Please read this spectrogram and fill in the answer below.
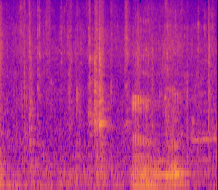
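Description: Young pigs grunting: a short call about a second in and a longer grunt near the end.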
